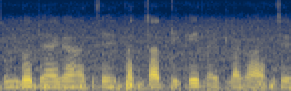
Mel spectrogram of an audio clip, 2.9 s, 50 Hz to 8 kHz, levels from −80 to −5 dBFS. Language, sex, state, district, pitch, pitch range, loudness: Bengali, male, West Bengal, Purulia, 95 Hz, 95-100 Hz, -20 LUFS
